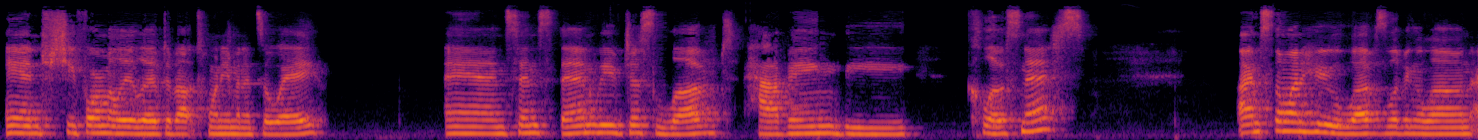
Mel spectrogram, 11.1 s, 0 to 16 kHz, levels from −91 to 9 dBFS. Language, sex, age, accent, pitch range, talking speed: English, female, 20-39, American, 170-225 Hz, 125 wpm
